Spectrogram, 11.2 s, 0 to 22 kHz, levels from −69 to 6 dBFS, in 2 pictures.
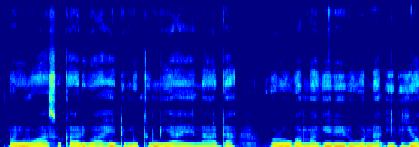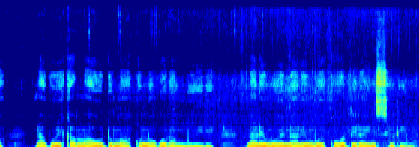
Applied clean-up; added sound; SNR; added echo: none; none; none; none.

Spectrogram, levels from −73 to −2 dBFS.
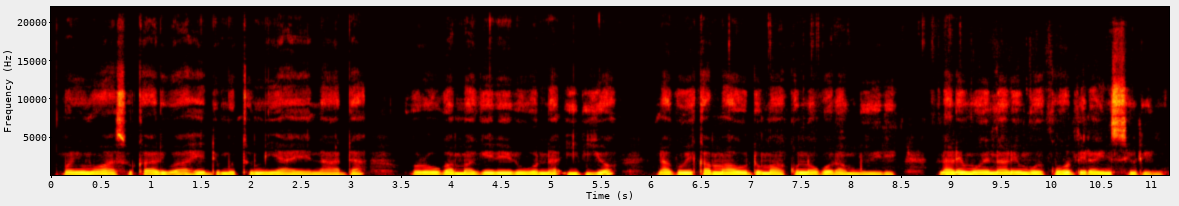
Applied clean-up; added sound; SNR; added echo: neural mask model Resemble Enhance denoiser.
